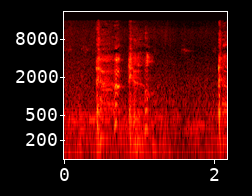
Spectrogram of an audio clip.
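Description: A short run of dry coughs, three in quick succession followed by a single cough after a brief pause, with no talking.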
